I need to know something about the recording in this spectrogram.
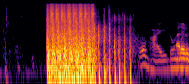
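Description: A rifle fires a rapid, loud burst of shots.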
